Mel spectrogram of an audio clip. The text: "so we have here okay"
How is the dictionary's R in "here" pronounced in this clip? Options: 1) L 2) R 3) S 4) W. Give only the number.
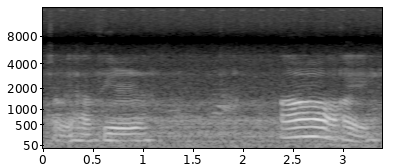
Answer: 1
